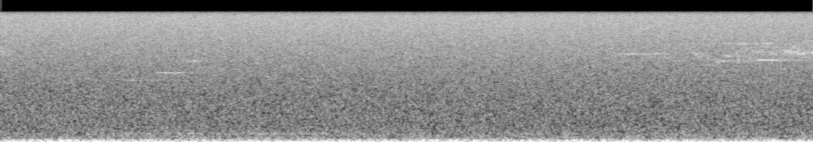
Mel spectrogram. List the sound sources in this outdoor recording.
Hermit Thrush, Winter Wren, Northern Parula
